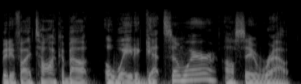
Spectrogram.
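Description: Young man from new jersey, chatty self-mocking host, normal pitch, dry sound, laughs a lot. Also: sing-song, fairly quick, dry recording. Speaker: podcast host. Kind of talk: casual chat.

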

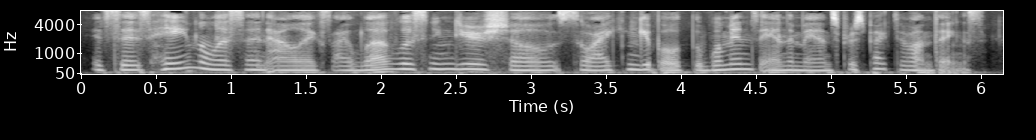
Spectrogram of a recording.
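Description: Woman radio co-host, gravelly voice, chatty and laughing, dry studio sound. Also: medium pitch, fairly even intonation, a little fast, dark tone, no echo, rough recording. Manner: chatty, laughs often, reads listener emails. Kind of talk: casual radio chat.

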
